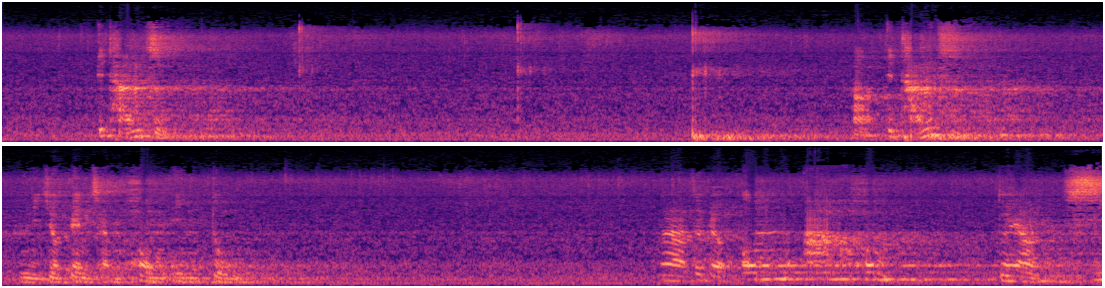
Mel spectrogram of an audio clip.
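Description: An elderly man speaks with animation into a microphone, heard through loudspeakers with an echo.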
